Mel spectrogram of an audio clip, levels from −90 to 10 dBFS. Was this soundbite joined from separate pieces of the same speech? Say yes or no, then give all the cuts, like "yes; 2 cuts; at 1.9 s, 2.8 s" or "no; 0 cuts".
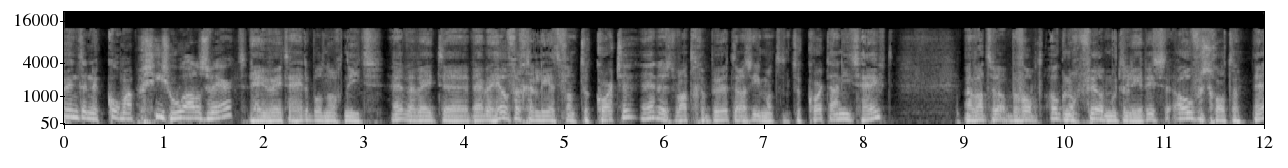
no; 0 cuts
